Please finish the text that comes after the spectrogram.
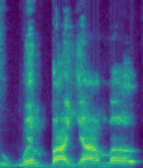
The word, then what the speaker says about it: Wembanyama: It's Wembanyama.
